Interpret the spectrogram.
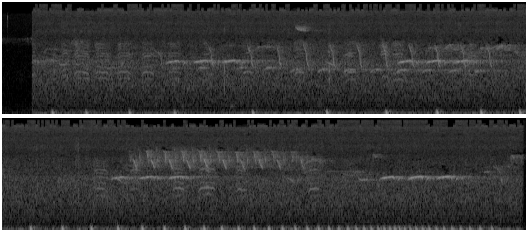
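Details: A ruffed grouse drumming on a hollow log in June woodland: deep, muffled thumps that start slow and speed up into a rapid whirring roll, faint behind high, bright songbirds such as ovenbird and a thrush.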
